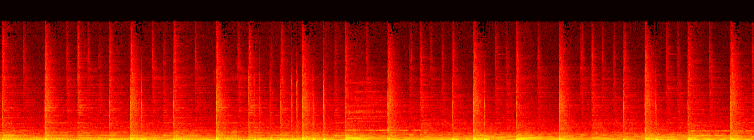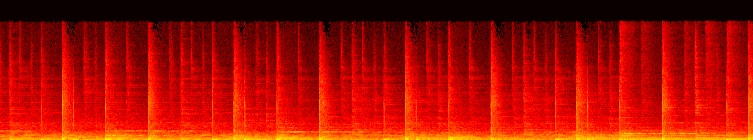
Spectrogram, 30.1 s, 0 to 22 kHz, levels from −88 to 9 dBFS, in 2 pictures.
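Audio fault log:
No faults detected; nothing audible calls for attention at any point in the audio.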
